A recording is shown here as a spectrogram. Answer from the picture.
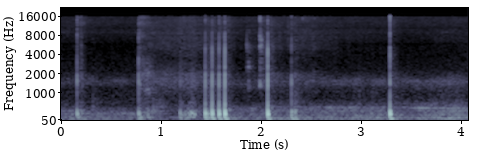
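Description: Handling noise: a few light clicks and knocks, with a quick run of four about a second and a half in.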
